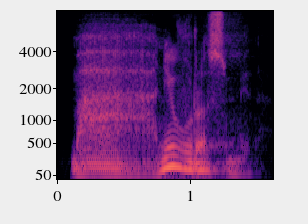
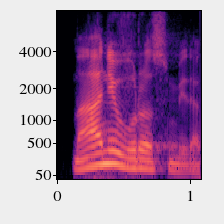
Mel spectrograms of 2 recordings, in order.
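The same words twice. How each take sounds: First: "많이 울었습니다" said lower and softer, "울었습니다" falling away; quiet confession. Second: "많이" stressed firmly, louder, falling; emphatic repeat. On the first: Pastor recalling his weeping, low and soft. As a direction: let the words sink as if remembering tears. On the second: Pastor repeating to congregation, louder emphatic. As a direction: press on "많이" to drive it home. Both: Real, not acted.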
